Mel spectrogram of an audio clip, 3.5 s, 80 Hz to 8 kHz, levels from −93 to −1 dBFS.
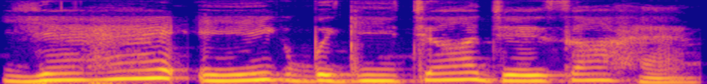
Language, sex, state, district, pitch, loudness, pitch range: Hindi, female, Uttar Pradesh, Saharanpur, 210 Hz, -15 LUFS, 200-230 Hz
